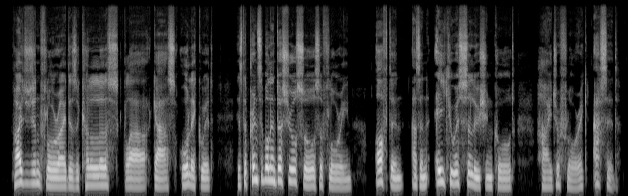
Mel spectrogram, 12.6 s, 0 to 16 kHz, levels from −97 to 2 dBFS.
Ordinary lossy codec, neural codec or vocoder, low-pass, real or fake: none; none; 14.4 kHz; real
